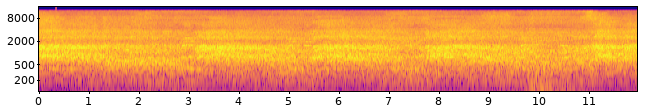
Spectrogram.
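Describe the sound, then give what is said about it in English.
Worshippers chant loudly in unison at Friday prayers in Tehran: a dense crowd sound of rhythmic, shouted phrases with brief dips between them. “Here is the sound of worshippers chanting with raised fists during Friday prayers in Tehran.”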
